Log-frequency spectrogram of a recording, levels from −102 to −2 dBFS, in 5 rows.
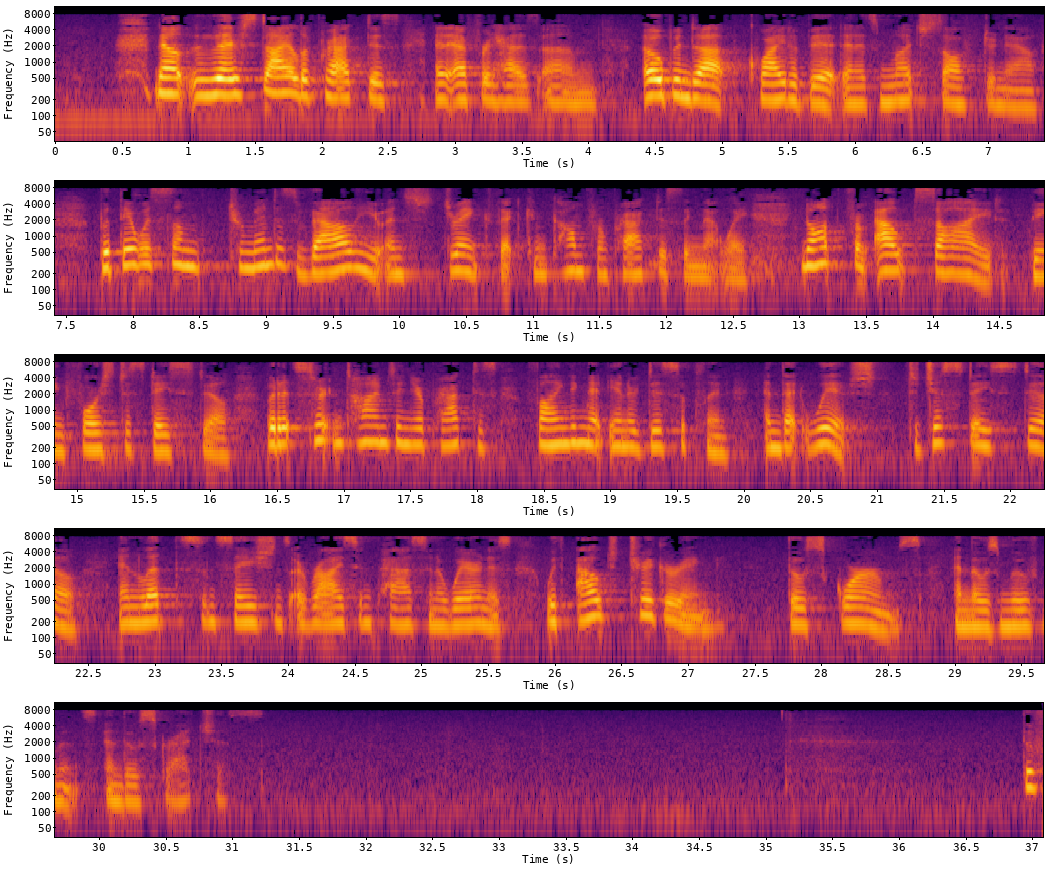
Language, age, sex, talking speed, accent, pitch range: English, 50-69, female, 130 wpm, American, 175-235 Hz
